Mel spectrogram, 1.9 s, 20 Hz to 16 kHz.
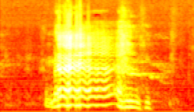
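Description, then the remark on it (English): A person imitates a lost sheep's bleat: one drawn-out, quavering "baa" of about a second, fairly loud, with a brief wavering tail at the end. “The 99 have gone, and he looks up and he goes, "Bah, where's everyone?"”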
